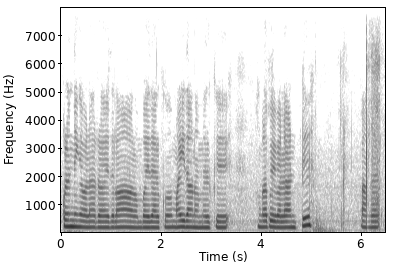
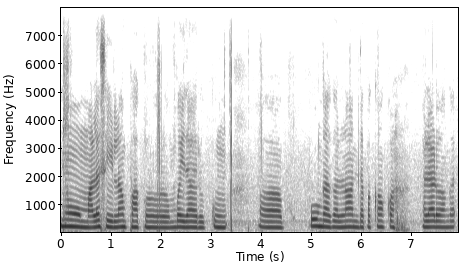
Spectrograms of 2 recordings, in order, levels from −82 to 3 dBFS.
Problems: background sounds at intervals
